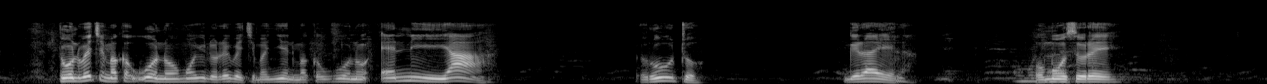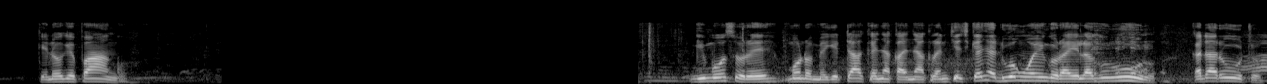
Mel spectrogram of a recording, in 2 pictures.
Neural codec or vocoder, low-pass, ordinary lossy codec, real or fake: none; 7.2 kHz; none; real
